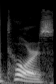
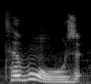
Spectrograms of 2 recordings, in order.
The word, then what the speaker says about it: towards: 后面加一个介词 towards，我说过英国人可以读成 towards，两个音节 towards，但美国人的这 w 不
